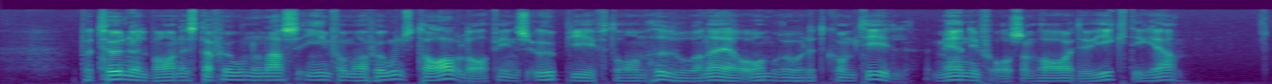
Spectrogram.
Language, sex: Swedish, male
